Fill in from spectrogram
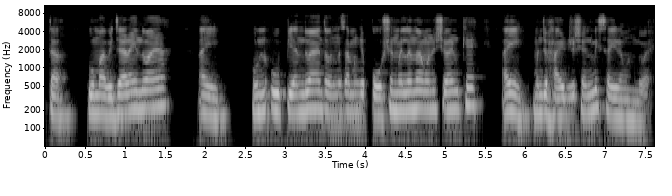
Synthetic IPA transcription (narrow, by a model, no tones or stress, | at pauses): t̪ɐɦumãʋɪd͡ʑaːɾaːĩːn̆d̪oaːɦijã | ɛ̃ː | ʊnupijə̃nd̪oaːɦijãt̪ɐʊnəs̬ãmʊ̃ɦɪ̃ŋkʰepoːʃənmɪlə̃nd̪oaɦɪmɐ̃ɦd͡ʑʃɐjənɪ̆kʰeː | ɛ̃ːmʊ̃ɦɪ̃ɲd͡ʑoɦaːɪɖɾeːʃənbʱɪsɐɦiɾɐʋə̃nd̪oa̰ːɦeː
